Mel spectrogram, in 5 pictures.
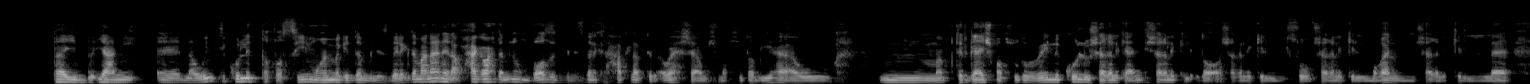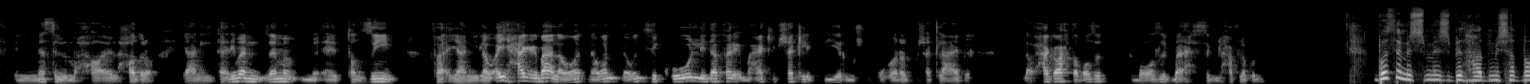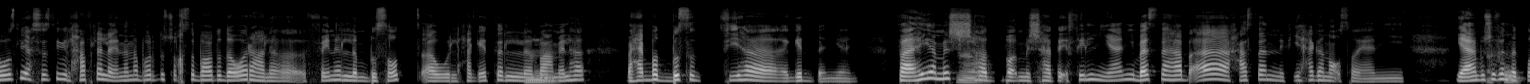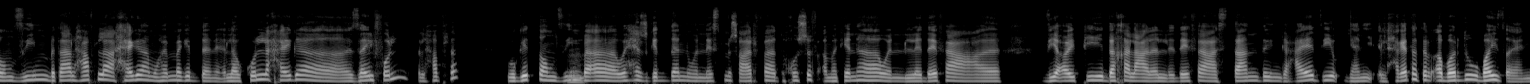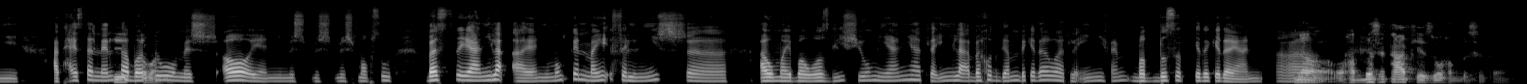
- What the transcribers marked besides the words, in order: unintelligible speech; in English: "VIP"; in English: "standing"; tapping
- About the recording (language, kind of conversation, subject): Arabic, podcast, إيه أكتر حاجة بتخلي الحفلة مميزة بالنسبالك؟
